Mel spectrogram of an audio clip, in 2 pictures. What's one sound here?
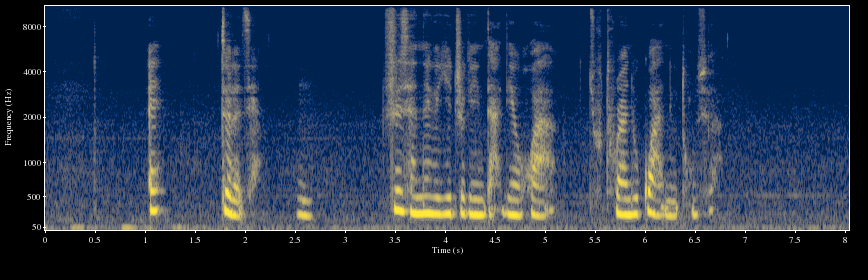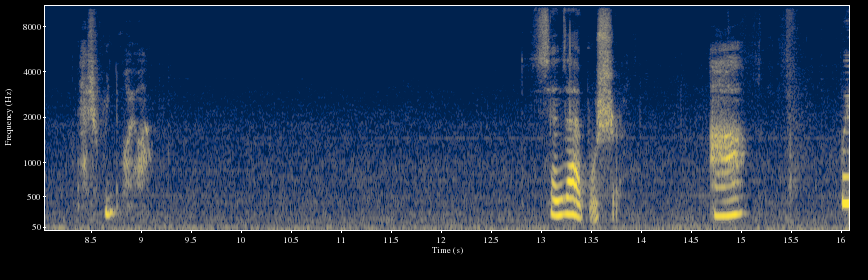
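Another young woman answers softly nearby.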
